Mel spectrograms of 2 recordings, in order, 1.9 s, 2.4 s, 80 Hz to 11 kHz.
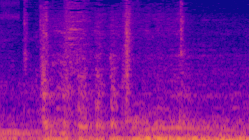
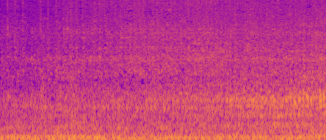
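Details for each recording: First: Toyota Vios with hard starting and jerking, and an earlier misfiring number 3 ignition coil. Once the fuel pump was reinstalled and holding pressure, it starts on one click instead of a long crank and settles into a steady, even idle. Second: Toyota Vios with hard starting and jerking: steady low idle with an uneven, stumbling beat; cylinder 3 misfiring on a dead spark plug, shows no reaction when tested.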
